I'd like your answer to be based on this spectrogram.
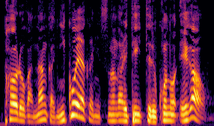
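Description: A male pastor giving a sermon, telling the story with lively, acted-out quotes. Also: fairly high pitch, racing, dry recording. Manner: animated storytelling, acts out quotes.

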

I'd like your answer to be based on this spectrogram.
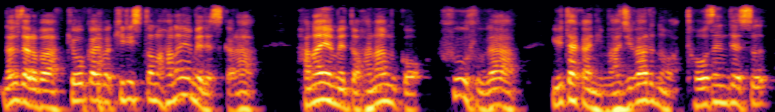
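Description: Man, dark tone, husky, fervent church prayer. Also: a little high, normal speed. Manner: earnest, fervent prayer cadence. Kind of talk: spoken prayer.

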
